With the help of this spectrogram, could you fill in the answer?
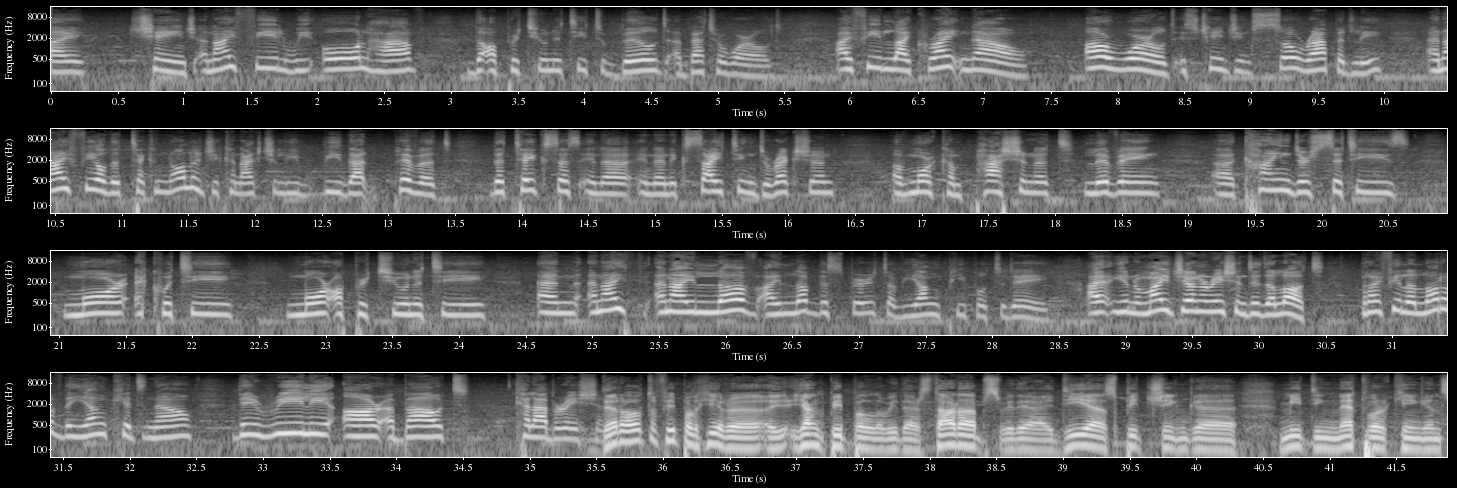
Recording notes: Special Episode from Step Conference 2023! TCO has set up a booth at the largest tech festival in Dubai, where emerging markets and global startups come together.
